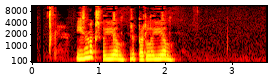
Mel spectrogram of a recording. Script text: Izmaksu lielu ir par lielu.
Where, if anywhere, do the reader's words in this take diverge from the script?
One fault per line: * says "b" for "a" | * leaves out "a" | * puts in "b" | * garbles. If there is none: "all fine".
all fine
